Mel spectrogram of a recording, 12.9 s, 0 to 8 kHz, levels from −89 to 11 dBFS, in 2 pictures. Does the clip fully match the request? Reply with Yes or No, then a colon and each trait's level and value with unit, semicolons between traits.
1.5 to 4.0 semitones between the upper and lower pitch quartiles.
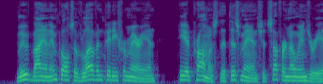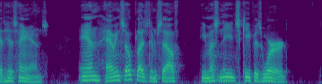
No: average, 4.8 semitones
